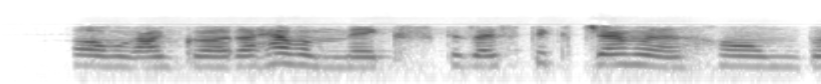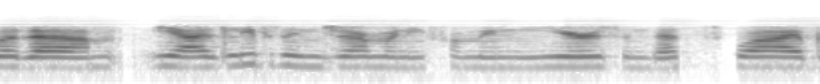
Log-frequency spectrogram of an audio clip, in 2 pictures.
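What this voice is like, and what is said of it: European accent. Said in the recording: “Tell ... by her European accent. She stands out.”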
